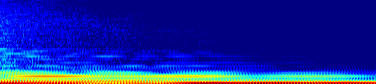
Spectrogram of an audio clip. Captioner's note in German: Surfrauschen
